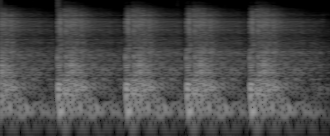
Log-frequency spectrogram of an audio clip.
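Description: Four loud gunshot sound effects ring out at a steady, slightly uneven pace, each a sharp blast followed by a long echoing decay that blends into the next.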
